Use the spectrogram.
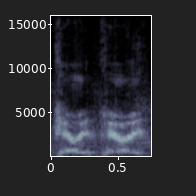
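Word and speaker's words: peri-peri: sausage with some type of pepper on top Perry Perry there we go Perry pepper we had a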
